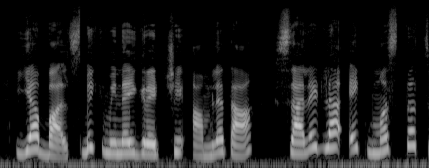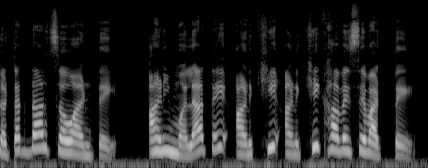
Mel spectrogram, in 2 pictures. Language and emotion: Marathi, happy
